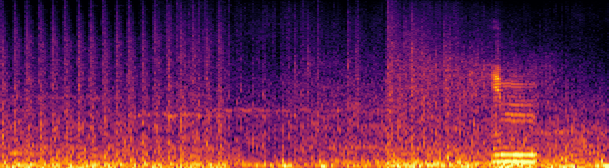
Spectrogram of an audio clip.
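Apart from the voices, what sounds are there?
gunfire from tank shooting at aircraft in War Thunder video game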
